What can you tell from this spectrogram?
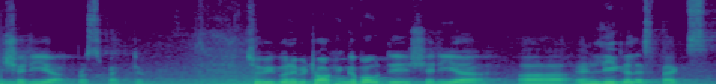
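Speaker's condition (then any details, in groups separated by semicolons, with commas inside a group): No condition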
